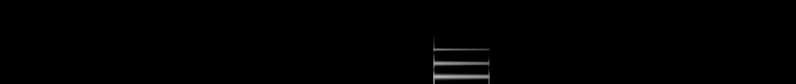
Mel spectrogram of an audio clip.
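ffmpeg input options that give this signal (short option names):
-f lavfi -i "aevalsrc='0.119*pow(10,-3*t/2.78)*sin(2*PI*360*t)+0.0531*pow(10,-3*t/2.051)*sin(2*PI*992.5*t)+0.0237*pow(10,-3*t/1.676)*sin(2*PI*1945.4*t)':d=0.55:s=44100"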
